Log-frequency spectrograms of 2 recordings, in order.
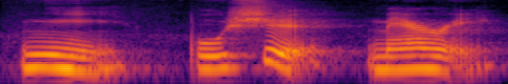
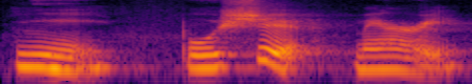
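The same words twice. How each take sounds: The two takes are said the same way.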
